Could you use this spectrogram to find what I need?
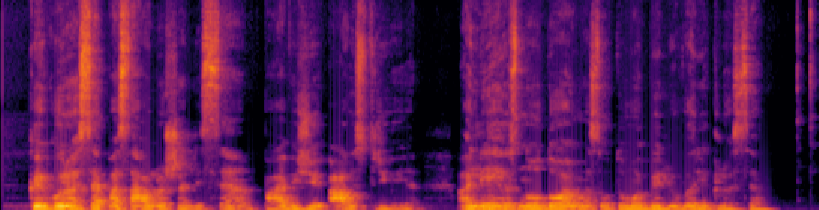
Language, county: Lithuanian, Kaunas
